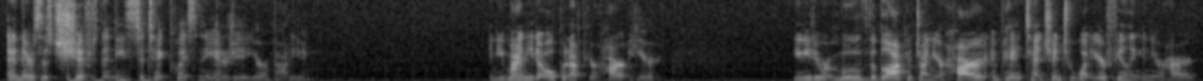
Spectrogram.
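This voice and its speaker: A woman's voice: lowish voice, fairly even intonation, fairly quick, a bit bright. A woman giving a casual tarot reading, speaking frankly to the viewer and swearing freely. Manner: chatty, talks to viewer directly. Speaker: tarot reader.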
